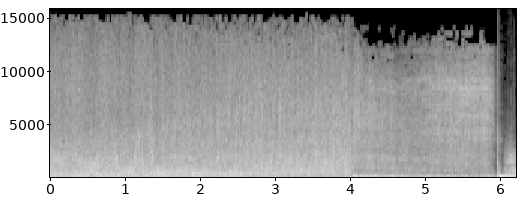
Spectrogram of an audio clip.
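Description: A loud rushing transition sound effect that sinks in pitch over its last two seconds, falling between two pieces of electronic music; a beat starts at the very end.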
